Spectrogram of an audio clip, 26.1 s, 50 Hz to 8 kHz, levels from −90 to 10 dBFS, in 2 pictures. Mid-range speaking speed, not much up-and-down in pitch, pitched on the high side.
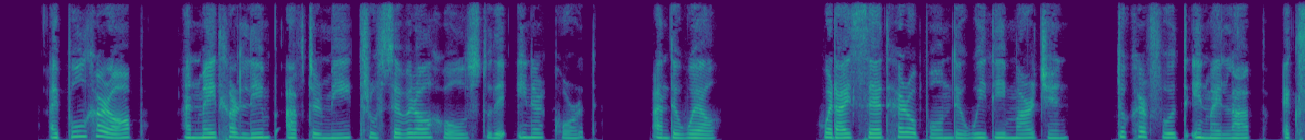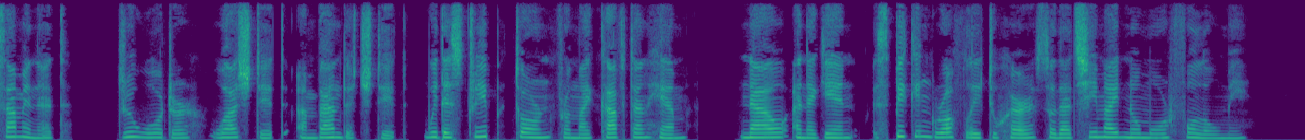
Yes: average, 150 wpm; narrow, 2.0 semitones; high, 225 Hz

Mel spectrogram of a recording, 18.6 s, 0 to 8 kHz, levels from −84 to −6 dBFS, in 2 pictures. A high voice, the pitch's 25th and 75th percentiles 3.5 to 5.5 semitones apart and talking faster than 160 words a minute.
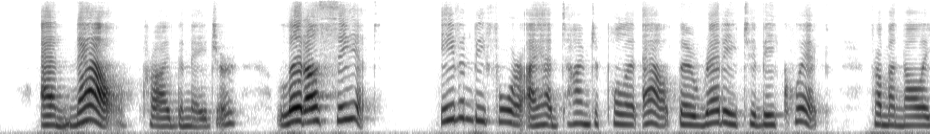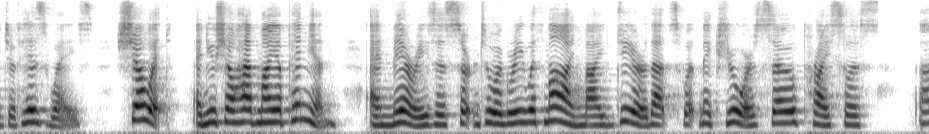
Yes: high, 235 Hz; average, 4.6 semitones; average, 170 wpm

